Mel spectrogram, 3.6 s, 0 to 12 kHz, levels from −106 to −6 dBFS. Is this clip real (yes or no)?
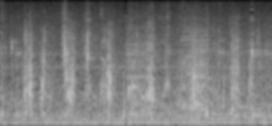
yes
